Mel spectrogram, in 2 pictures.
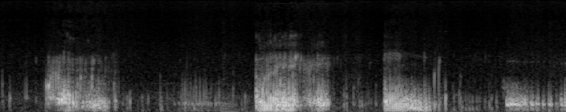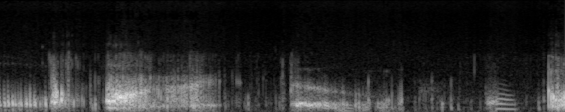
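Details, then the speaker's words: Listening to stomach rumbling during a mukbang while the speaker says they are ill; they expect it to settle and get hungry; borborygmi. "Ven a escuchar a mi barriga. Va a estar mejor y tendrá hambre."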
